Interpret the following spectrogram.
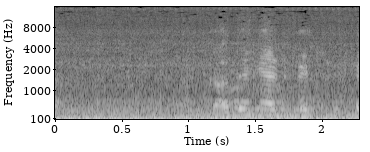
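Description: A stationary car's engine running at idle, a steady low rumble, with a man's voice speaking over it in the second half.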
